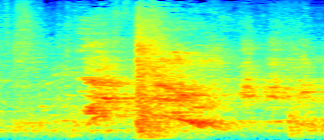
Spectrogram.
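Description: A body thuds heavily onto a wrestling ring mat.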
